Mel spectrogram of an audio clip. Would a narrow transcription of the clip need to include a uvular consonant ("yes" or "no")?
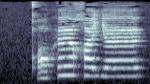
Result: yes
